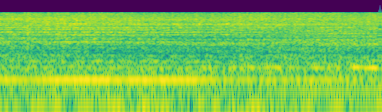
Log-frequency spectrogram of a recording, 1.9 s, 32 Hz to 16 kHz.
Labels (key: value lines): label: anthrophony, boat engine
recorder: SoundTrap 500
